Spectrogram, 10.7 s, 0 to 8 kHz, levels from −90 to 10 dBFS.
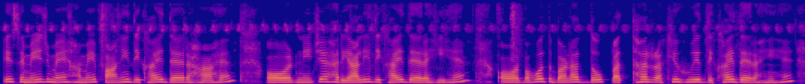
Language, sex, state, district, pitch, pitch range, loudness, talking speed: Hindi, female, Uttar Pradesh, Etah, 215 Hz, 200-235 Hz, -29 LUFS, 150 wpm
